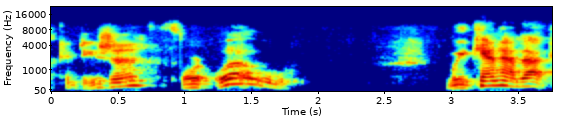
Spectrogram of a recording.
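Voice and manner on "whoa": sudden high startled cry; real surprise, a sharp high whoa. Real, not acted. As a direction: yelp as something slips. Fabric falls unexpectedly.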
